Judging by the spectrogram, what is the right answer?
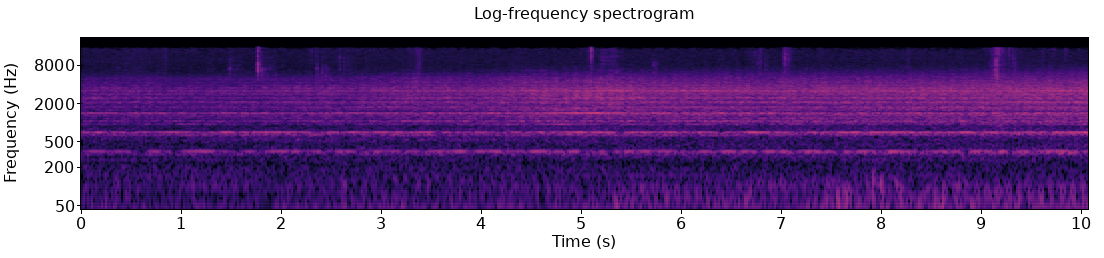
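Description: Passing train heard across the river: a long, steady held tone with overtones over a continuous low rumble.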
